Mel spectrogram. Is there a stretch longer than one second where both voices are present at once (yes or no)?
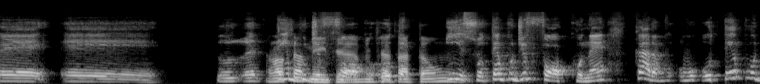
yes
